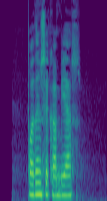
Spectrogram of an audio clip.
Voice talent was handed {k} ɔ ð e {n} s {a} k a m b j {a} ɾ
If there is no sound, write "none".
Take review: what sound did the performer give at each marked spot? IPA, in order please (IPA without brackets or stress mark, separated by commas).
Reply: p, n, e, a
